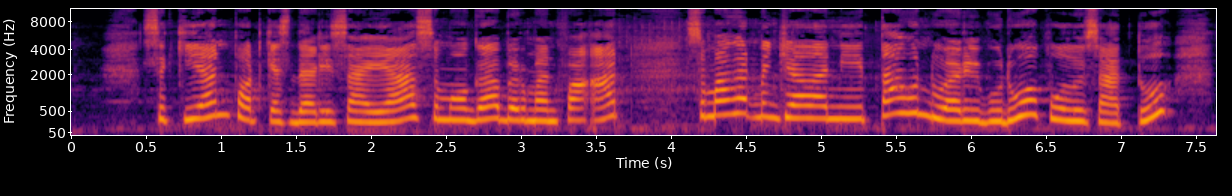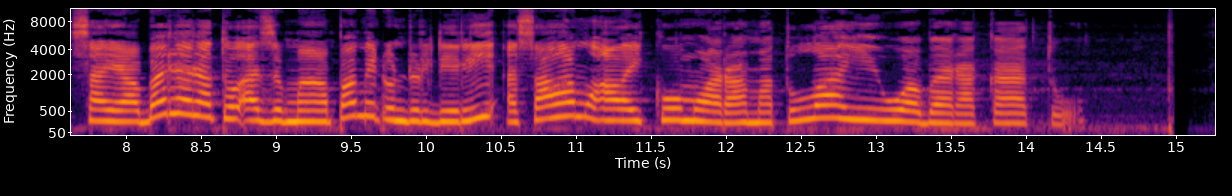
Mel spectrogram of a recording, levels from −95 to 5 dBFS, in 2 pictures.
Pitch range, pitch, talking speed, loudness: 250-335 Hz, 285 Hz, 75 wpm, -21 LUFS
